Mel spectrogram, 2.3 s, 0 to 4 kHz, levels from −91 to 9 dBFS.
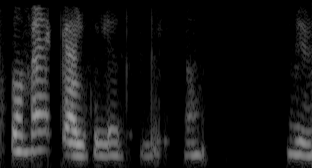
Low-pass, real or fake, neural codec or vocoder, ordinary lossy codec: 3.6 kHz; fake; codec, 24 kHz, 3 kbps, HILCodec; none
